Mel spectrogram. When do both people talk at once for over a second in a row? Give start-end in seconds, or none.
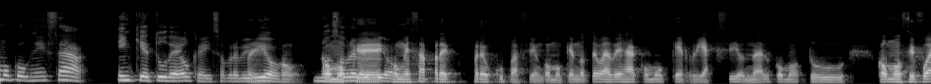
2.5-4.1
